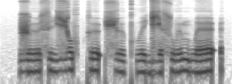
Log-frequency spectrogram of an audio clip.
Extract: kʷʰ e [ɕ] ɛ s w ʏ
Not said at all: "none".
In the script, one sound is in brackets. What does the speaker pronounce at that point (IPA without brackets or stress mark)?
d͡ʑ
